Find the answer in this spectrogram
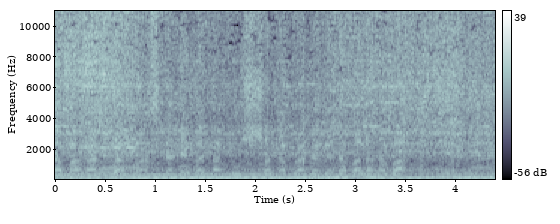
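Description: Soft worship music of sustained, steady low chords, with a man's voice over it, praying aloud through a microphone in bursts of speaking in tongues rather than in clear words.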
